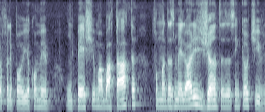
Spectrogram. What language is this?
Portuguese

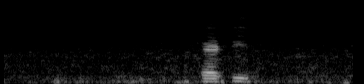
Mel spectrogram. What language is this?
Urdu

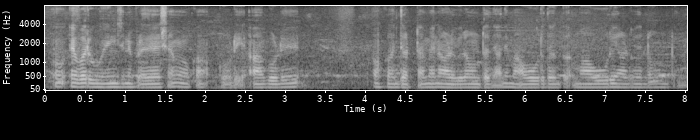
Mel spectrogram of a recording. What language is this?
Telugu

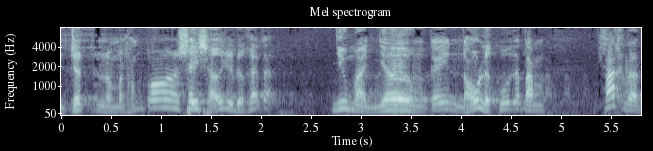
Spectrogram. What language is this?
Vietnamese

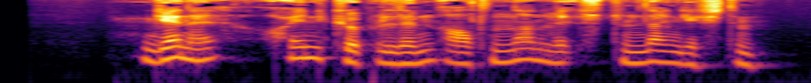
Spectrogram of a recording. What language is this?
Turkish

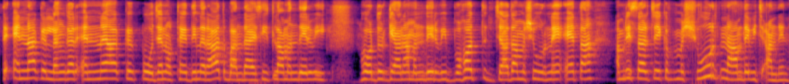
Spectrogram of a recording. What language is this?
Punjabi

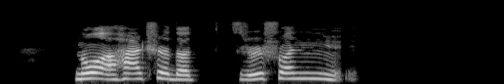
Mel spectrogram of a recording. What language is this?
Chinese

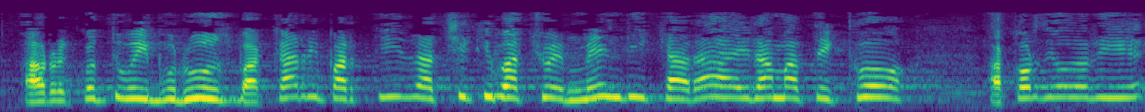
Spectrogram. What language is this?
Basque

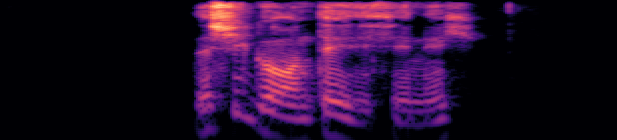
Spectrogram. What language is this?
Kabyle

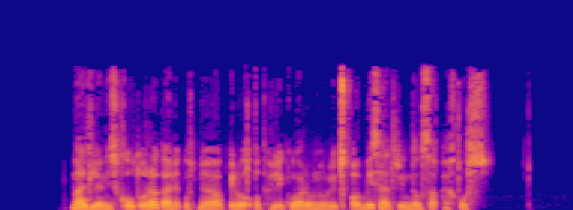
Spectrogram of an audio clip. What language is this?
Georgian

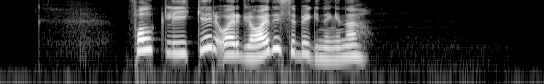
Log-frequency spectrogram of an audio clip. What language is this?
Norwegian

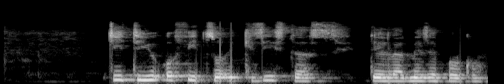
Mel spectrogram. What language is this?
Esperanto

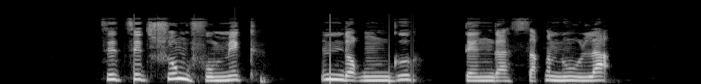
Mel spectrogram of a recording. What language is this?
Ngomba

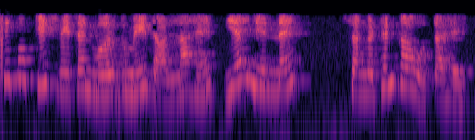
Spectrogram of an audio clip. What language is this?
Hindi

